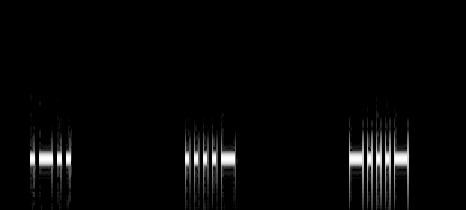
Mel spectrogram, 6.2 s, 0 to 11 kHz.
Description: Morse code, heard as a keyed tone, about 20 wpm, spaced as for 5 wpm, 700 Hz. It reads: L4<BT>
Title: 224 Lesson 36e - BT - Three Characters 20wpm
